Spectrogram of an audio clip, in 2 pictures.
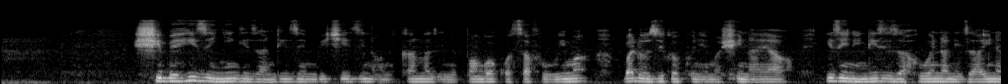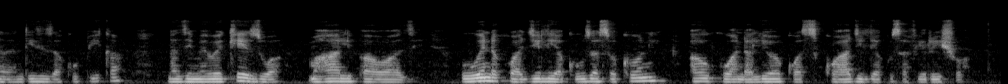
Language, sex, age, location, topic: Swahili, male, 18-24, Kisumu, agriculture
